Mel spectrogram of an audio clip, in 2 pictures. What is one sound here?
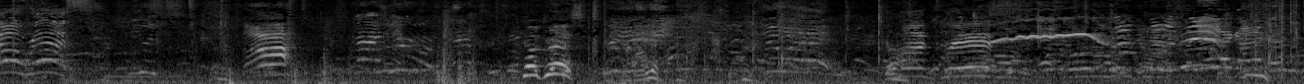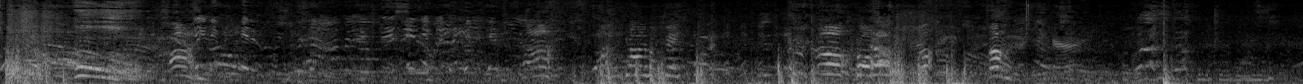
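A crowd of men and women shouts and cheers nearby outdoors.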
